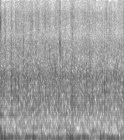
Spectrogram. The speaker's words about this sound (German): Nochmal Applaus hier für unseren Kandidaten heute Abend. Sehr schön.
